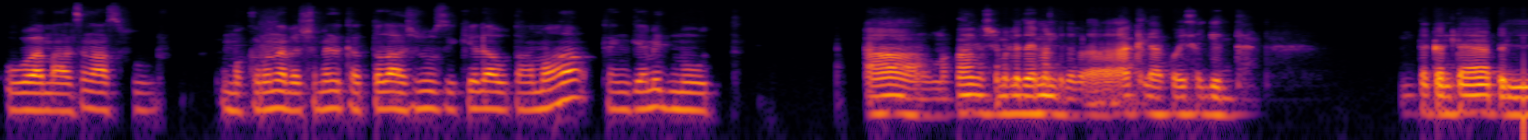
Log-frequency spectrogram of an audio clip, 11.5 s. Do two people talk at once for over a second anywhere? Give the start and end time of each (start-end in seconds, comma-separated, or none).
none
